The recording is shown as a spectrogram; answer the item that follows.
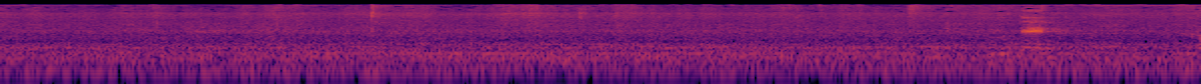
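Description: Steady low mechanical rumble with a faint steady hum, unchanging throughout, typical of ventilation or refrigeration running in a commercial kitchen or buffet area.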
